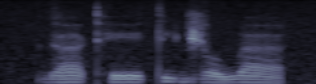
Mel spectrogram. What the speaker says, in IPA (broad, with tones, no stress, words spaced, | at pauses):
ɡaː˦kʰeː˦ ti˦d͡ʒɔ˦˨ wa˦˨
